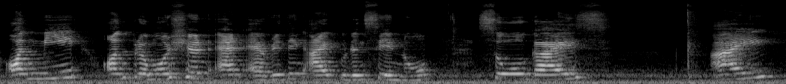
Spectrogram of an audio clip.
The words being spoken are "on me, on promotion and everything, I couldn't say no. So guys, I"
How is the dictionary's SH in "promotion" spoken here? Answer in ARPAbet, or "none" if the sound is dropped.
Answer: SH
